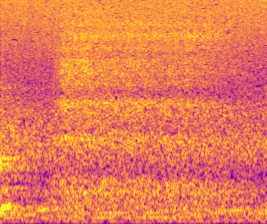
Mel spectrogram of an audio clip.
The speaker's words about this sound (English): Take a deep inhale through your nose and an easy exhale through your mouth. Take a deep inhale.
